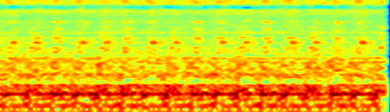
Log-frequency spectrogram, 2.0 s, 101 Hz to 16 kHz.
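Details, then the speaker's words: Whirlpool SCW1112WH washing machine on Quick Wash 30 spin: steady, even drone with a low hum and no thumping or wobble; normal spin with a balanced load and no vibration. "No vibration, because it's a Whirlpool, and I like my Whirlpools like I like my men."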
